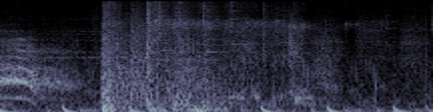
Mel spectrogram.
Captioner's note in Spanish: Estrépito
